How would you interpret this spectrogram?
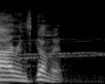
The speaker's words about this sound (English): We got the fire. We got the sirens coming.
